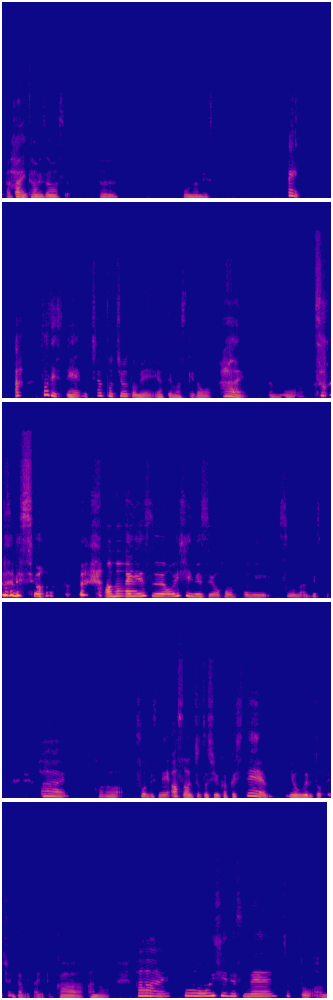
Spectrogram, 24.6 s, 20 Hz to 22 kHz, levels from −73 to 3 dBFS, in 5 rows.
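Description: A speech recording with four packet-loss dropouts of two kinds. Bursts of packet loss hit at 3.23 to 3.34 s and 11.59 to 11.74 s, where about 80 ms and then 120 ms of audio never arrived in time. The receiver stretched the last sound across each gap and let it fade before picking up further on, so the speech is heard as a held buzz or hiss that skips ahead. A spectrogram shows frozen harmonics or smeared noise decaying into a hard edit. Short concealed packet loss occurs at 6.31 to 6.38 s and 21.91 to 21.98 s, each hole about 40 ms, filled by extrapolating pitch or shaped noise and blending back. It comes across as a brief smear or wobble that can swallow a consonant, visible as a short patch of repeated, slightly blurred texture in the waveform.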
